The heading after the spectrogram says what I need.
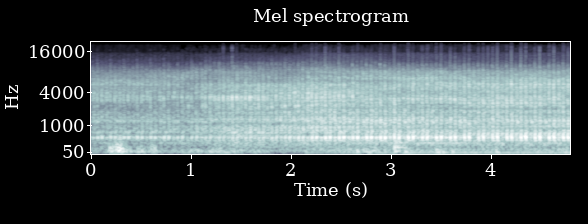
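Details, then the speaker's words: Petrol car at about 115k miles, idling cold: quick fairly steady tapping up top, three to four taps a second, that stops suddenly; cam phaser suspected, not valve train, not confirmed. "ladies and gentlemen that is not a valve train ticket noise yes it sound like it's right here look see how it just stopped all of a sudden it just stopped because the cam phaser the spring mechanism inside the phaser likely caught up with itself"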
